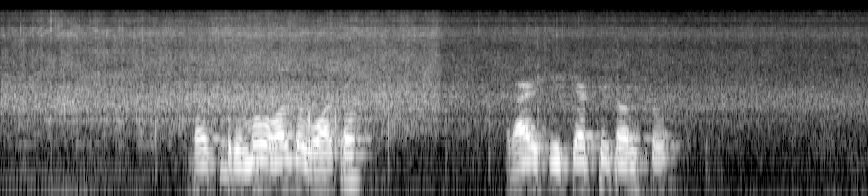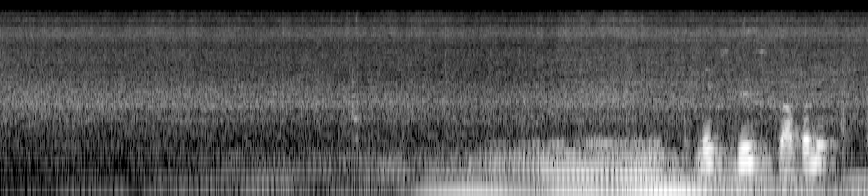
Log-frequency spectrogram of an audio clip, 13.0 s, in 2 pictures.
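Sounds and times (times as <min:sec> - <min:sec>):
rice sizzling in a frying pan: 0:00.0 - 0:13.0
low hum: 0:08.8 - 0:13.0.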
